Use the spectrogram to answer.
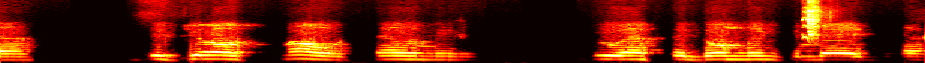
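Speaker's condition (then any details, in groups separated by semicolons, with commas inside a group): Cerebral palsy, mild; speech slightly affected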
